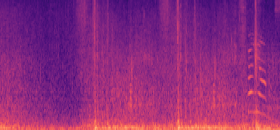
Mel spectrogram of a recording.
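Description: Confringo explosive spells burst in a Hogwarts Legacy battle: a few sharp booming blasts with crackling tails recur every couple of seconds over a steady rumbling backdrop, with a voice heard in the mix.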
